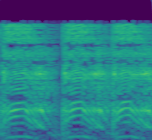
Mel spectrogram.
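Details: Thetford cassette toilet flush pump after freeing the seized motor's impellers: smooth whirring rising and falling about twice a second, no grinding or stalling; pump now works normally.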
